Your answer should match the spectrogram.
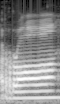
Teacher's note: ரா ஃபதா அலிஃப் சகீரா ரா, இது ஹெவியாக ஓதணும் தஃப்ஹீம்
